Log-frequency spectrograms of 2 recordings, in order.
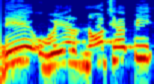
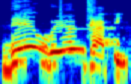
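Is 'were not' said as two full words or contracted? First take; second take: full; contracted. First: The words 'were not' are said in full. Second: The words are contracted into one syllable, 'weren't'. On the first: "ওয়্যার নট" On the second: "হয়ে যাবে ওয়েন্ট"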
